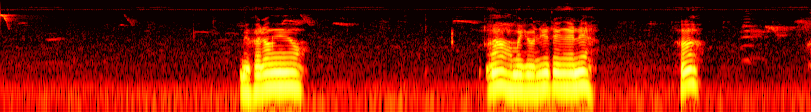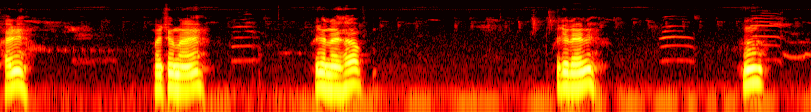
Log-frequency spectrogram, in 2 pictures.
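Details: Lone kitten that turned up by itself at Wat Pong Chai temple in Chae Hom, Lampang, Thailand. It gives about eight short, arching meows spaced one to two seconds apart over a steady low hum, with faint insect sound behind.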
